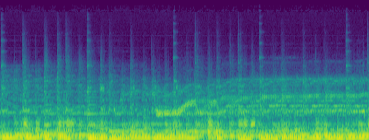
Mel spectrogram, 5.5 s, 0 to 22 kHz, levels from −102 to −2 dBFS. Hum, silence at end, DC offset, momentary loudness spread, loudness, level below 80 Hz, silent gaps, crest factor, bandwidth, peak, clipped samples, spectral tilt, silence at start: none; 0 s; under 0.1%; 2 LU; -17 LUFS; -16 dBFS; none; 10 dB; 4 kHz; -2 dBFS; under 0.1%; -10.5 dB/octave; 0 s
